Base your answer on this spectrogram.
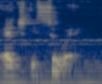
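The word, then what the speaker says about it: each-uisge: son conocidos como Kelpie o Ichwisge, pronunciado Ichwisge, y comparten ciertos rasgos.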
